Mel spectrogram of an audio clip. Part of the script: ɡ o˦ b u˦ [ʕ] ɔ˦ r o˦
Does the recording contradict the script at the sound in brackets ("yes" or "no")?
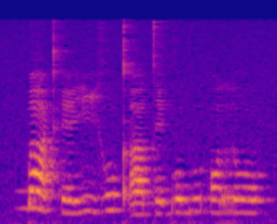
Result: yes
